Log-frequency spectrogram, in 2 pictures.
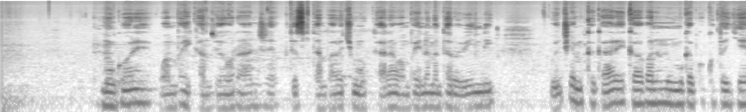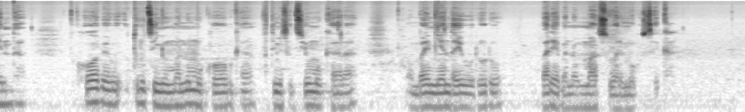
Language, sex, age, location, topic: Kinyarwanda, male, 18-24, Kigali, health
